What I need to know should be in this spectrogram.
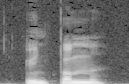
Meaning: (noun) 1. apple (fruit) 2. any of several objects of approximately the same shape and size 3. the faucet or nozzle of a watering can or showerhead 4. a decorative motif in the shape of an apple
- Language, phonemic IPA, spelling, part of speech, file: French, /pɔm/, pomme, noun / verb, Fr-pomme.ogg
